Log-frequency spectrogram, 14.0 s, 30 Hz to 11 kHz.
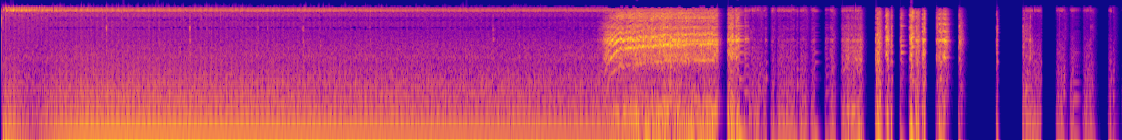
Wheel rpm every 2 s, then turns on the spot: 0, 0, 0, 150, 50, 80, 0.
8-12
